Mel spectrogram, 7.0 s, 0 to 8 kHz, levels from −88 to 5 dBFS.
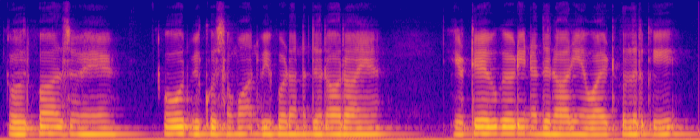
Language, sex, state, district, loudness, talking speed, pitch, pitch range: Hindi, male, Rajasthan, Bikaner, -15 LUFS, 180 wpm, 135 Hz, 135-140 Hz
